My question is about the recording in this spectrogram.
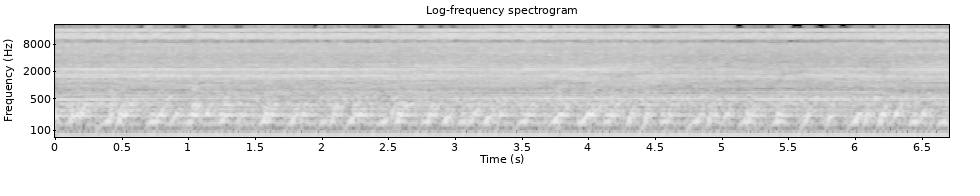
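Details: Vintage outboard two-stroke (restored, then repaired) started Wednesday morning with fuel on, full throttle and no prime, firing on the fifth pull: steady buzz with a quick regular beat, no stumbling or dropouts; it ran five minutes, showing adequate compression.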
